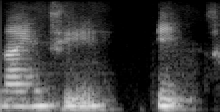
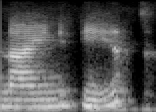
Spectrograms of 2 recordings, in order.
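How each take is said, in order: First: The number is said slowly, parts clearly separated. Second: The number is said quickly, run together. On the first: The speaker calls it right. "if you say it slowly, you can actually hear the number" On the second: The speaker calls it wrong. "It's not"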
